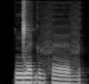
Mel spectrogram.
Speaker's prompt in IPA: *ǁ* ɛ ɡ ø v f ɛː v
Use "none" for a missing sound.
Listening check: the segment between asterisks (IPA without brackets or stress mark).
ŋ͡ǁ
